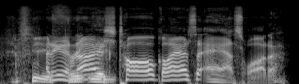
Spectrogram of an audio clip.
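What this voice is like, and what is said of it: Exaggerated fake Southern accent. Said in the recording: “you're just making up a really crappy Southern accent”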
